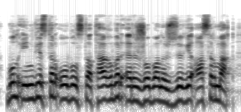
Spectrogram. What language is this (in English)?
Kazakh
